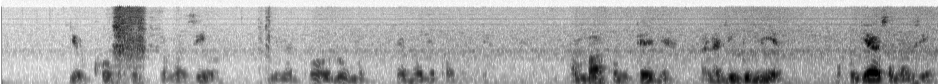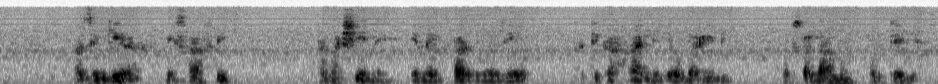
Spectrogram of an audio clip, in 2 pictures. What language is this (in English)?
Swahili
